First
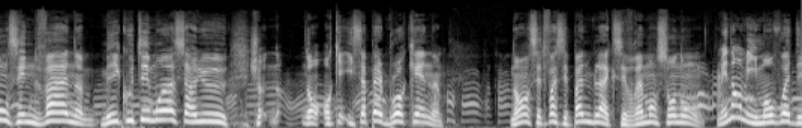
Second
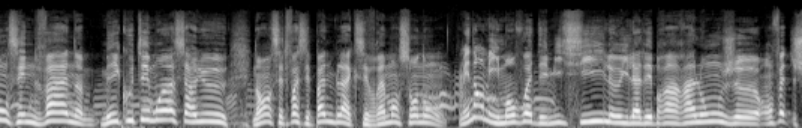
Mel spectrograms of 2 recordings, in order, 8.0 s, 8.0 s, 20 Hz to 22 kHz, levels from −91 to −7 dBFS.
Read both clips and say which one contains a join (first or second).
second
